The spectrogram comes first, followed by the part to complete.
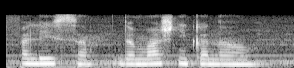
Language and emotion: Russian, neutral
